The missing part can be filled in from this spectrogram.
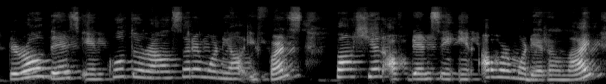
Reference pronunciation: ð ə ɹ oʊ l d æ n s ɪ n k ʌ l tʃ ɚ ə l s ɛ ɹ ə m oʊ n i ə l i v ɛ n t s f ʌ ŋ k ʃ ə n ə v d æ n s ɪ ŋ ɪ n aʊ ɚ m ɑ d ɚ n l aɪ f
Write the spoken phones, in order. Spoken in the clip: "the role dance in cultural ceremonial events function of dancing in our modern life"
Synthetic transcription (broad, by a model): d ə ɹ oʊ l d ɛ n s ɪ n k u l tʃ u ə l s ɛ ɹ ə m oʊ n i ə l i f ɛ n s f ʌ ŋ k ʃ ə n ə f d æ n s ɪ ŋ ɪ n aʊ ɚ m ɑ d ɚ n l aɪ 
